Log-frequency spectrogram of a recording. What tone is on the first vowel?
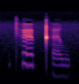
high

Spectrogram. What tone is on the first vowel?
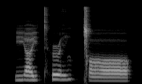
high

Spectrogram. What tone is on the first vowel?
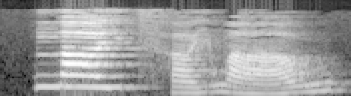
high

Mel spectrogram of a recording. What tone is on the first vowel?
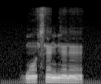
low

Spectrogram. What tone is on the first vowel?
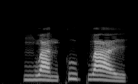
low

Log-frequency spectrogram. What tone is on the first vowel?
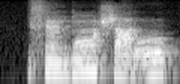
low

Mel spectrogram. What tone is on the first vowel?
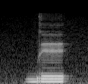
high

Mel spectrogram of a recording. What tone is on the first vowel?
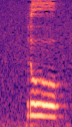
falling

